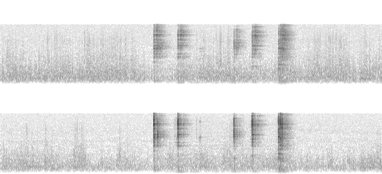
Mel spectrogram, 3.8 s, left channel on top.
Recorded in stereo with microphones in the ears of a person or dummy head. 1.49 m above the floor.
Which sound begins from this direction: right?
A camera shutter, at 1.5 s.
